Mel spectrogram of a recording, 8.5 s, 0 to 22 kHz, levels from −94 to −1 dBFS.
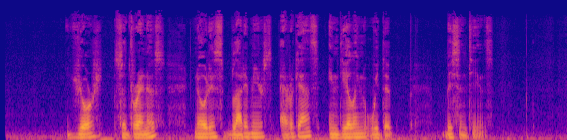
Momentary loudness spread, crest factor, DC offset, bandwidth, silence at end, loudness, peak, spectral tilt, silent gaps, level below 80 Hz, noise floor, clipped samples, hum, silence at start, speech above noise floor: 14 LU; 18 dB; under 0.1%; 15.5 kHz; 0.1 s; -29 LUFS; -12 dBFS; -6.5 dB/octave; none; -46 dBFS; -52 dBFS; under 0.1%; none; 0.2 s; 25 dB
